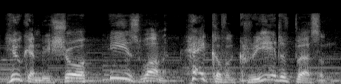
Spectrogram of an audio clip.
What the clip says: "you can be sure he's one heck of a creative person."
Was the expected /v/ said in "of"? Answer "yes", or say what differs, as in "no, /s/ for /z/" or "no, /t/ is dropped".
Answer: yes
